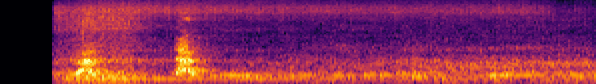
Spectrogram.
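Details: Jasper the puppy, who dislikes the mower and picks fights with moving things, gives two sharp barks early on over the steady drone of a running lawn mower.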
